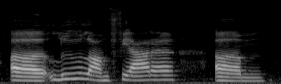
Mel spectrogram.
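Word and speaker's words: Lugh Lámhfhada: Lugh Lamfiara is one way of pronouncing his name.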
